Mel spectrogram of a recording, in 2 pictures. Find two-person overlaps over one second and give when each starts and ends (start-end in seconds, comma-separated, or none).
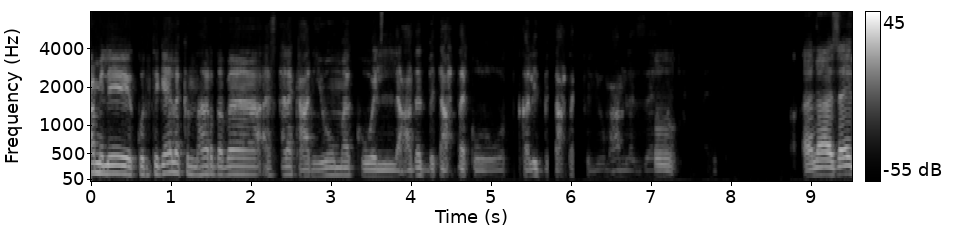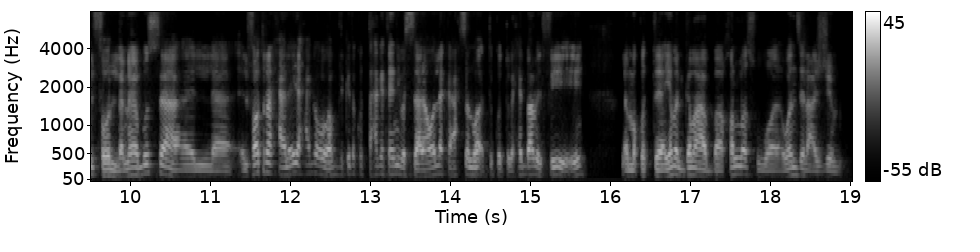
none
